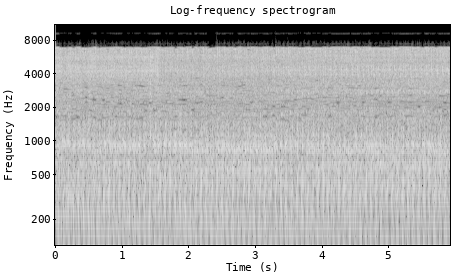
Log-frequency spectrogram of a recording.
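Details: Yamaha XT 600E motorcycle riding in 3rd and 5th gear: harsh rapid rattling grind over busy high-pitched engine drone, steady throughout; gearbox grinding noise, cause not pinned down.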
